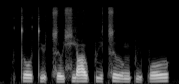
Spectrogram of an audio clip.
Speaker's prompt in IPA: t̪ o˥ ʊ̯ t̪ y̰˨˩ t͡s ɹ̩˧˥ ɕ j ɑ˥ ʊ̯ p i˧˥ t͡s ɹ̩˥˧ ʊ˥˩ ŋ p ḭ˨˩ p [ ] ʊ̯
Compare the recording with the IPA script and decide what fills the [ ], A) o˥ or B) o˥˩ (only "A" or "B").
A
